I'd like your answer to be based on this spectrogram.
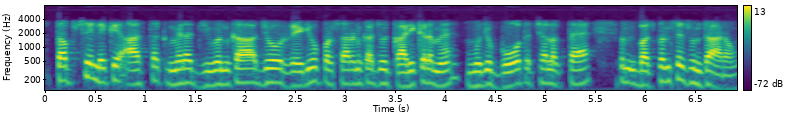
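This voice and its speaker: Fairly high-pitched male speech at a moderate pace, with fairly even intonation and hardly any pauses. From Rajasthan, village near Pushkar. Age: 40s. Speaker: wildlife conservationist, radio listener. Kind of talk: radio listener phone-in testimony. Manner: halting.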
